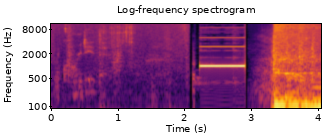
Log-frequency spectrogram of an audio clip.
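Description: After a faint stretch, a loud, steady one-pitch electronic beep sounds for under a second about two seconds in. It cuts off, and loud rock music with guitar starts near the end.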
